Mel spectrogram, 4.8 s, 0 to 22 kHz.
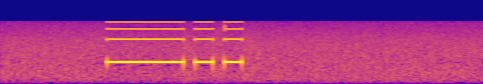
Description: Beep code, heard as beeps from a small speaker, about 1060 Hz. 1 long, 2 short. In Award, IBM and AMI BIOS tables: video adapter failure.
